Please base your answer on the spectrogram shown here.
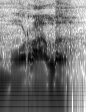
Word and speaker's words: morale: yang bahasa bahasa Inggrisnya tulisannya morale bacanya moral tapi kalau di belakangnya tidak ada e-nya bacanya more moral moral bahasa Indonesia ini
